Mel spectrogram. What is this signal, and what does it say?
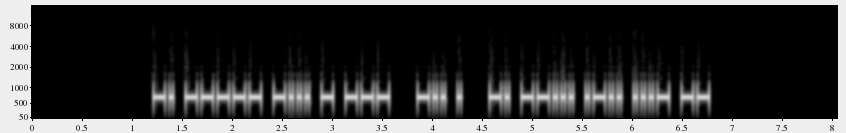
Morse code, heard as a keyed tone, about 31 wpm, 700 Hz. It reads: N0BTO DE N7LVM
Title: USA Callsign DE Callsign - 5 Characters - 30wpm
